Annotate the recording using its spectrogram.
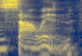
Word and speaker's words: Samhain: pronounced Samhain.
